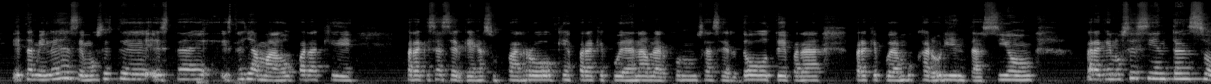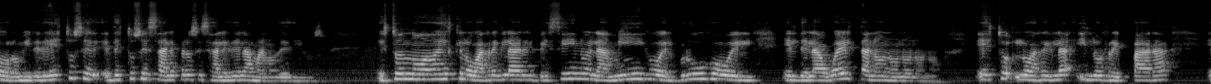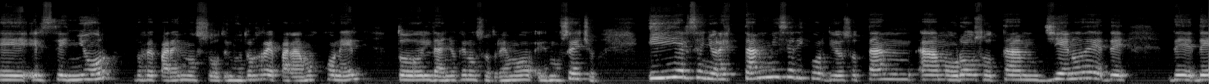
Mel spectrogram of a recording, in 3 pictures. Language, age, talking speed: Spanish, 30-49, 190 wpm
